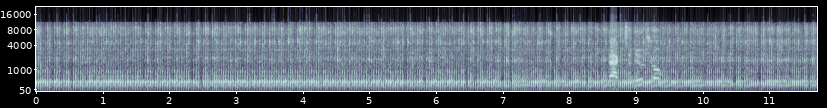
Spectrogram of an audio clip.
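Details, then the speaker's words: Chrysler Sailor 180 7.5 hp outboard, warmed up, about 55 degrees, low-pitch 10.5-inch sailboat prop, running in a test tank in neutral: steady, buzzy idle at an even beat with no stumbling or rattles; healthy. "I'm sure we're in neutral which we're not let's start it right at this right in neutral that's the idle speed foreign"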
